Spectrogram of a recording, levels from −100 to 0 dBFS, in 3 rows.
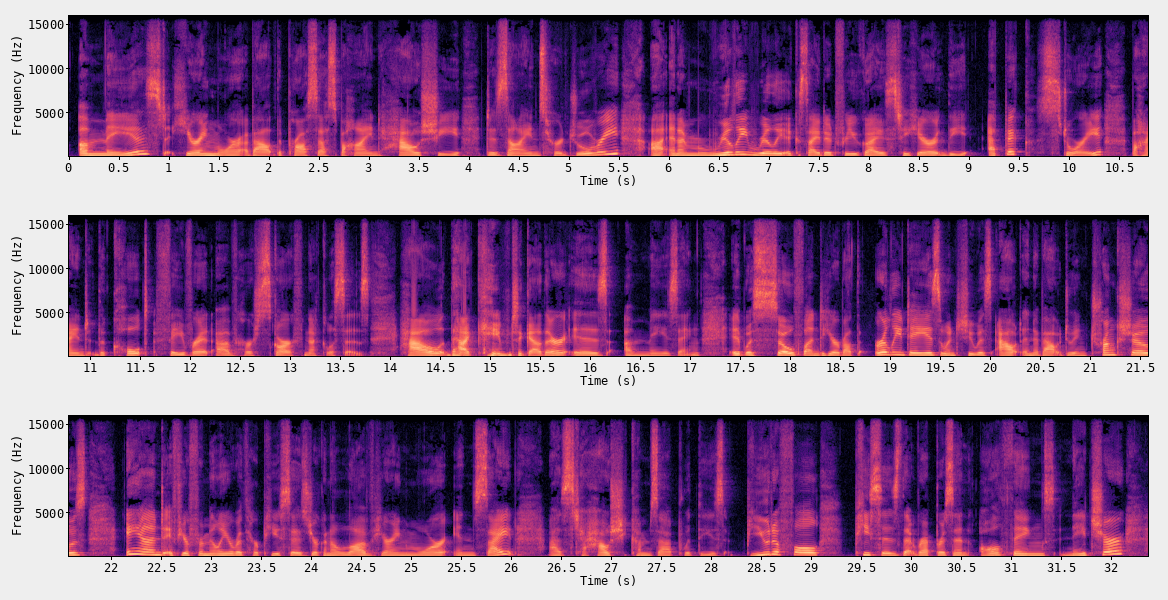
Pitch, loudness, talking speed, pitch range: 165 Hz, -22 LUFS, 165 wpm, 150-200 Hz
